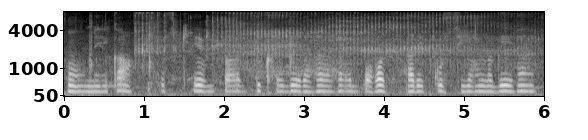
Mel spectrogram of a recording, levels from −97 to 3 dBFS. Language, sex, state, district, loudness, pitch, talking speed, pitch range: Hindi, female, Jharkhand, Deoghar, -22 LUFS, 200 Hz, 130 wpm, 195-205 Hz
